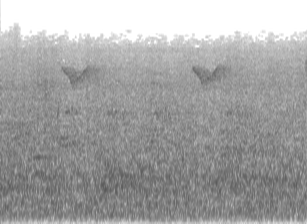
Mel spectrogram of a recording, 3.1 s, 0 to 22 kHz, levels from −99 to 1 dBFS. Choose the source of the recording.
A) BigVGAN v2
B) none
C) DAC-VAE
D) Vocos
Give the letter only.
B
